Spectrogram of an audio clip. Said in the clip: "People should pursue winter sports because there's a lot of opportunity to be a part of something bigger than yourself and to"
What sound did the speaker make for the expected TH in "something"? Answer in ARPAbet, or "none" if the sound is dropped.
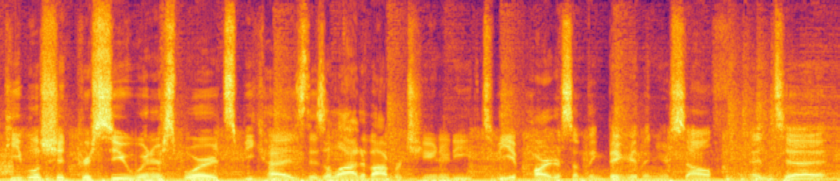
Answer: TH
